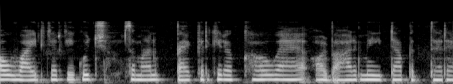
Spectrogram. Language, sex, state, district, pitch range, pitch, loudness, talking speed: Hindi, female, Haryana, Charkhi Dadri, 210-220 Hz, 215 Hz, -15 LUFS, 210 wpm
